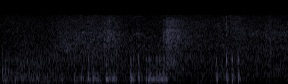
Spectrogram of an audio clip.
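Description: Quiet room noise in a hall, with a few faint, brief low sounds and soft ticks.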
